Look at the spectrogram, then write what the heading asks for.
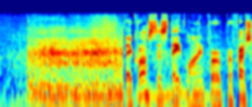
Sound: nat sound-- traffic

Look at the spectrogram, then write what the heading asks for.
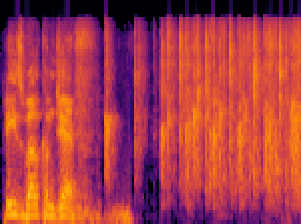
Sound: applause

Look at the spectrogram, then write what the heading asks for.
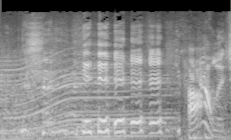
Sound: laughing

